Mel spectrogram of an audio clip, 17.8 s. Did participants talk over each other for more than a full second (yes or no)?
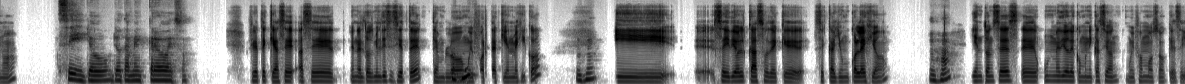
no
